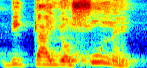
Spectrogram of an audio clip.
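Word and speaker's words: δικαιοσύνη: es una palabra medio difícil de pronunciar se pronuncia dicayosune significa rectitud significa una a un estado de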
